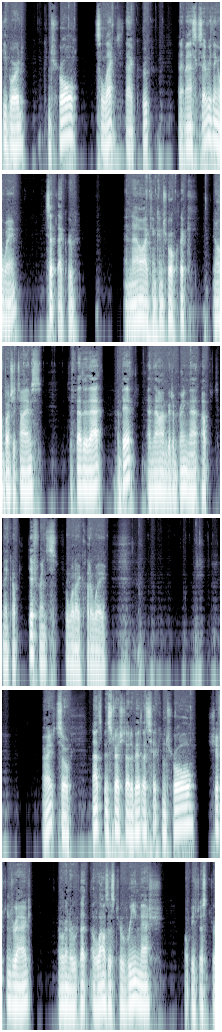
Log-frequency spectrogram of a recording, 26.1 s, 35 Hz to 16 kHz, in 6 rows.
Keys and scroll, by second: 8.4 q, 11.0 w, 15.6 q.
